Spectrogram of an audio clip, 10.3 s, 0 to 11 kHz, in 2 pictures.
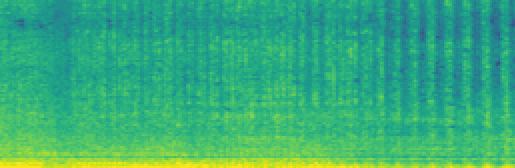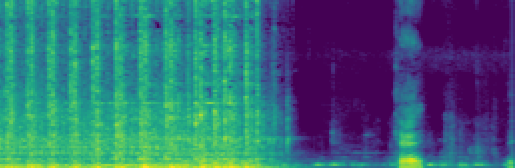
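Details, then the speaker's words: Bobcat skid steer swapped from diesel to Predator 670 22 hp petrol engine with home-made driveshaft, started with choke: rough chugging about four beats a second with churning hydraulic pump noise, then shut off. "hear the Hydraulics making some noise"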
